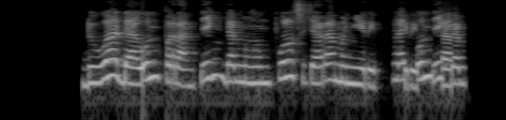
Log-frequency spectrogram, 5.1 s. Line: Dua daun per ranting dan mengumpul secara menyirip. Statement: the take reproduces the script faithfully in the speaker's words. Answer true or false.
false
